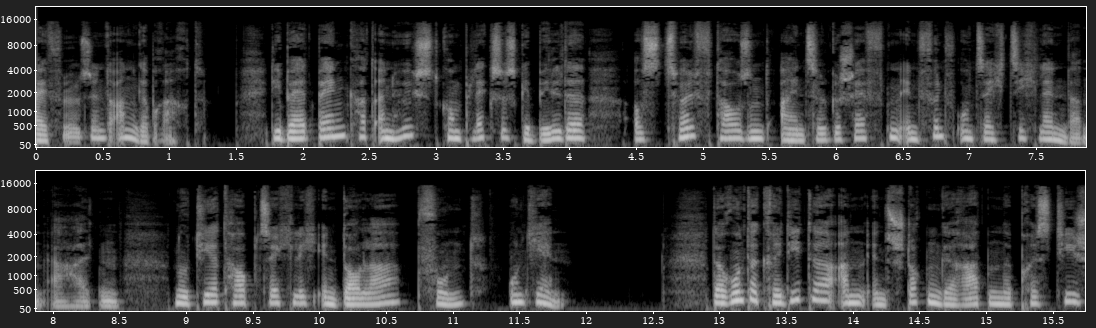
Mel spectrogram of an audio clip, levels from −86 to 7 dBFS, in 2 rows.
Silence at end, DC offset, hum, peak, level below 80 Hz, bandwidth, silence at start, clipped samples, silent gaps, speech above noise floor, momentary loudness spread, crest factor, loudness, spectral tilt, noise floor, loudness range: 0 s; under 0.1%; none; -4 dBFS; -52 dBFS; 15.5 kHz; 0 s; under 0.1%; none; 44 dB; 9 LU; 20 dB; -24 LUFS; -5.5 dB/octave; -67 dBFS; 3 LU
